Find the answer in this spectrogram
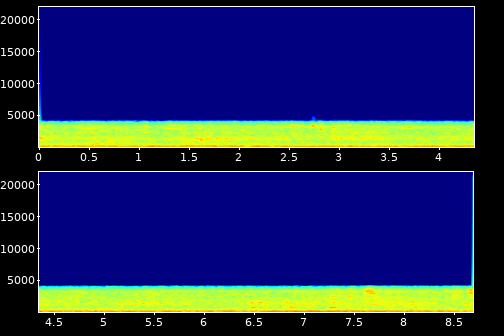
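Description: Steady background hum of road traffic, an even wash of noise with no distinct events.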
